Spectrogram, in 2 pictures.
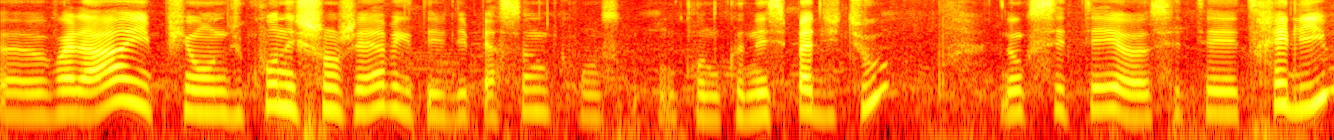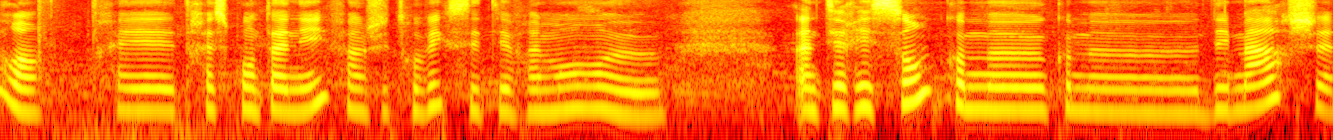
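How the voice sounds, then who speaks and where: Noticeable noise runs in the background. The loudness swings widely while the pitch varies in an ordinary way. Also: woman, fairly high pitch for a woman. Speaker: multimedia designer, workshop participant. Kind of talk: interview testimony. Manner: slow; hesitant, many fillers.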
